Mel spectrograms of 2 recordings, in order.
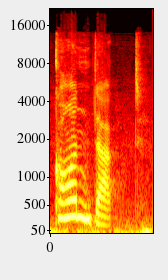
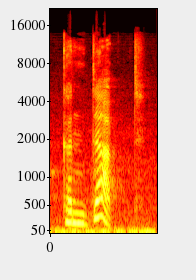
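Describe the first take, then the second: First: CON-duct, full strong first vowel; stress on first syllable. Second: Con-DUCT, the verb; stress on second syllable. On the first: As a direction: punch the "CON" of "conduct", light "duct". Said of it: "with the stress in the first syllable". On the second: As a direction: reduce "con" and land on "DUCT" in "conduct". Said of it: "which means direct". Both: Shown as a demonstration.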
